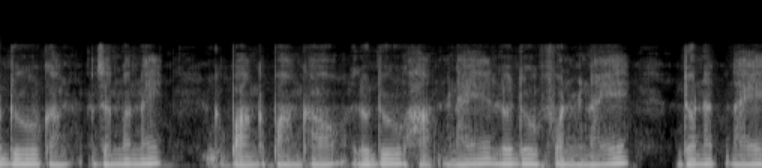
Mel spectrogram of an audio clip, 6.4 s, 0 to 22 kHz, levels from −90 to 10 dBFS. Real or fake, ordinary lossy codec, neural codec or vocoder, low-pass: fake; none; codec, 16 kHz, 4.8 kbps, FACodec; 7.2 kHz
